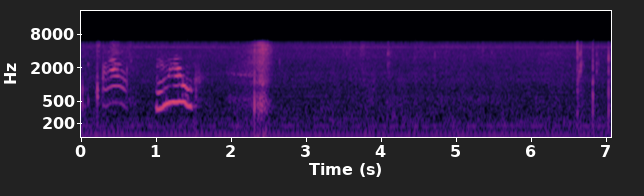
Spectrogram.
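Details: Domestic cat indoors gives short trilling chirps around half a second, then a louder rising-falling meow near one second, followed by a brief thump and a quiet room with faint hum.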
